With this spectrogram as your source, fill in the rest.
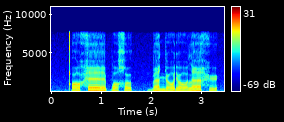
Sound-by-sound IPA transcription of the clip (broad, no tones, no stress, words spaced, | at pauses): qʼɔ hɛː pɔχo | bænʲɔːɾʲɔː læ hʏ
